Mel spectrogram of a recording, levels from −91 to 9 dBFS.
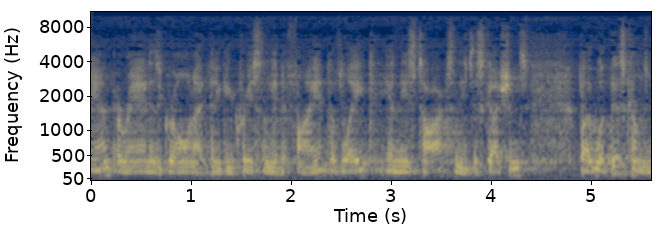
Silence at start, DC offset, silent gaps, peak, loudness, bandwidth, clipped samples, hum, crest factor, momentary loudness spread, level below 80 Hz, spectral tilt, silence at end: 0 s; under 0.1%; none; -6 dBFS; -21 LUFS; 10.5 kHz; under 0.1%; none; 16 dB; 4 LU; -64 dBFS; -5.5 dB/octave; 0 s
